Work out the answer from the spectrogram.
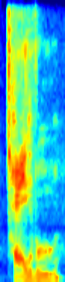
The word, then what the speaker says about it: Taliaferro: Tolliver, it's spelled and looks like Taliaferro. Yes, it does. Another division commander. It's apparently pronounced Tolliver, according to people in the park.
